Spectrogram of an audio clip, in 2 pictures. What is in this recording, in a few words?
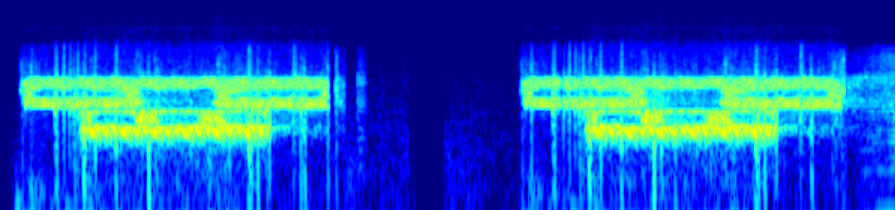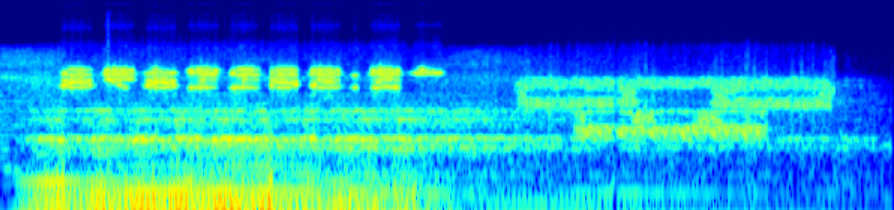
phone audio; Fortnite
